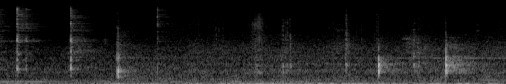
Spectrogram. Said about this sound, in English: Okay, let me just slice into it.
